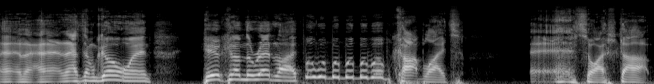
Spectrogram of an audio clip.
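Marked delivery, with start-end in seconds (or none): 2.0-4.6 high mock police siren boops; siren noise. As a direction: imitate the cop lights flashing. Siren imitation in story.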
